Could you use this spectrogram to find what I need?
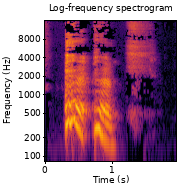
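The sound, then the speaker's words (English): A smoker's cough and throat clearing: two loud, raspy, voiced bursts followed by a softer, breathy hack, with no talking. “I'm not coughing because I have the thing, you know, it's just”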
